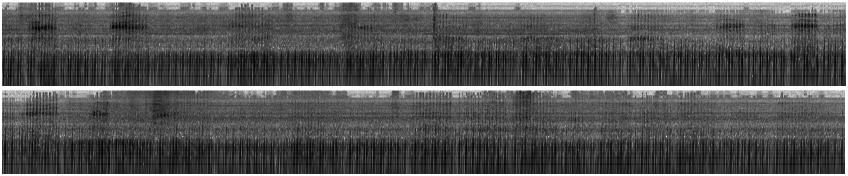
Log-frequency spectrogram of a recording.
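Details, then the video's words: Domestic cat purring steadily at close range, a continuous low rumbling vibration with rhythmic pulses rising and falling through breaths, plus a few faint soft clicks and rustles. "Cat Purring"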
